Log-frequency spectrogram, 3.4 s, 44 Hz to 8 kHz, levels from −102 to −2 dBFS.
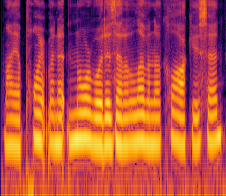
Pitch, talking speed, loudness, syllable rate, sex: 185 Hz, 175 wpm, -16 LUFS, 4.9 syllables/s, female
